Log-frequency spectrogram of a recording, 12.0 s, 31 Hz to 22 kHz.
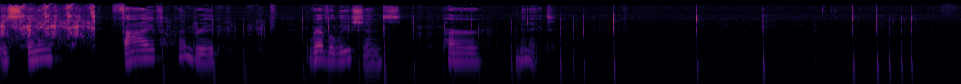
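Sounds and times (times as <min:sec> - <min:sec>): stylus tapping tablet screen: 0:00.0 - 0:01.2, 0:03.8 - 0:07.8, 0:08.6 - 0:11.5.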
